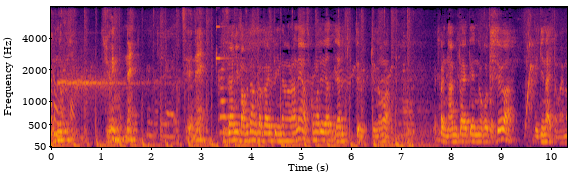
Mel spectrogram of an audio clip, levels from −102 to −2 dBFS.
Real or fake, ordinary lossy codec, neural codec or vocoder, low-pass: real; none; none; none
